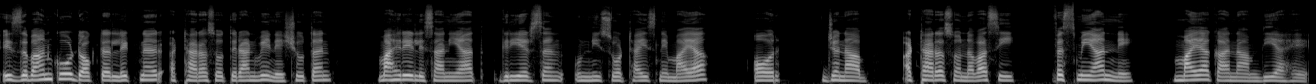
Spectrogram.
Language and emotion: Urdu, neutral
